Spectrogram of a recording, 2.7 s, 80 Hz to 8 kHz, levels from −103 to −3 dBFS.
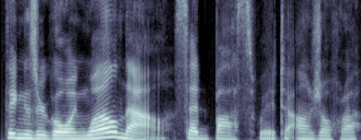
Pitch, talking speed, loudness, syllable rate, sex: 195 Hz, 200 wpm, -18 LUFS, 4.9 syllables/s, female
